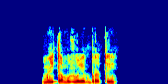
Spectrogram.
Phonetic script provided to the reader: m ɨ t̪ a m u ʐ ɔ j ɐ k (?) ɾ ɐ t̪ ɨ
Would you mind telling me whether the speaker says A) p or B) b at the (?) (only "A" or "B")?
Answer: B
